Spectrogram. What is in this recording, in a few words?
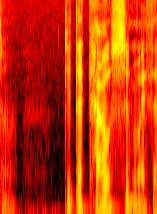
"caws", welsh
